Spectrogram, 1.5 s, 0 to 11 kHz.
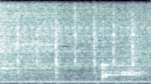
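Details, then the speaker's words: Magnum 2000 W pure sine wave inverter on a battery solar backup system: steady low hum with faint light clicks about four or five a second as the inverter searches for a load, normal. "looking good you can hear that little clicking noise that's inverter and the and the sine wave inverter doing its thing and it's searching and all that good stuff"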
